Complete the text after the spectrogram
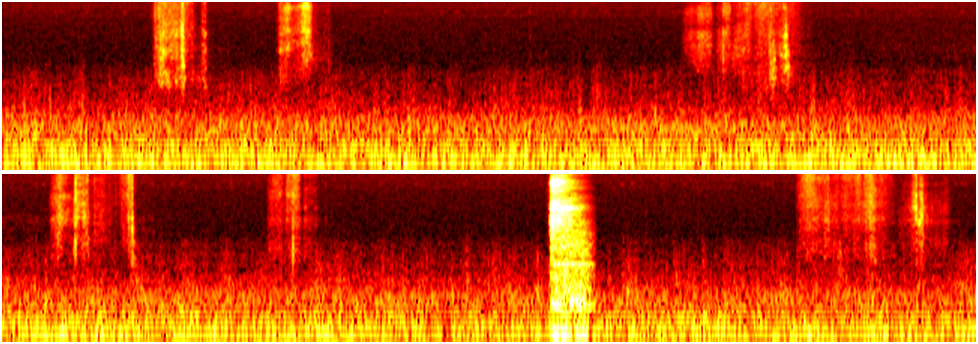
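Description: Paper rustles softly under a finger.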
